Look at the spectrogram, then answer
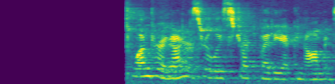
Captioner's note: voiceover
